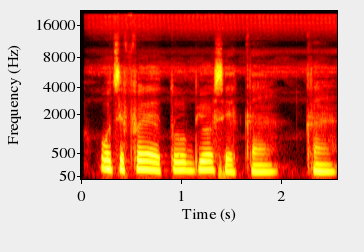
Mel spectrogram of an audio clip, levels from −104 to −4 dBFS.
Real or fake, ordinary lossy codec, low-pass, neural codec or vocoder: fake; none; none; vocoder, 48 kHz, 128 mel bands, Vocos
